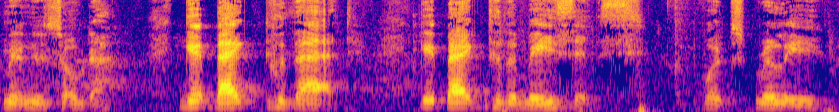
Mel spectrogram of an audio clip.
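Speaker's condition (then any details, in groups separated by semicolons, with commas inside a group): Cerebral palsy; present since birth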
